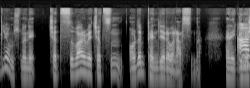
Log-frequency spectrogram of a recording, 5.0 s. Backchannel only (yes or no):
no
